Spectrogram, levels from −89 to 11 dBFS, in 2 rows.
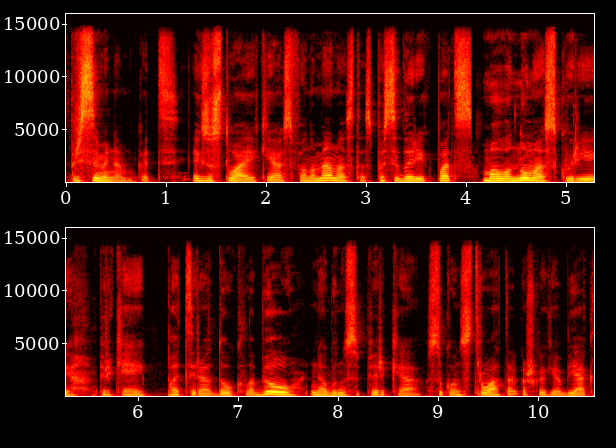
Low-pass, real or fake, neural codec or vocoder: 14.4 kHz; fake; vocoder, 44.1 kHz, 128 mel bands every 512 samples, BigVGAN v2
